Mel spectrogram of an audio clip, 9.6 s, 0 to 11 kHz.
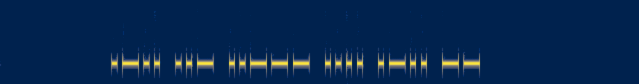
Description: Morse code, heard as a keyed tone, about 16 wpm, 700 Hz. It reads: LU2HLM
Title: DXCC-100 Call Signs - 6 Characters - Repeated 3x - 15wpm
